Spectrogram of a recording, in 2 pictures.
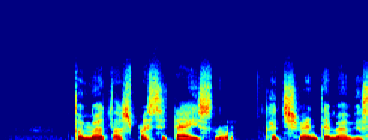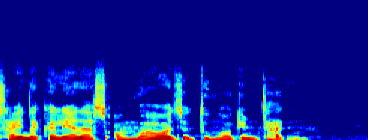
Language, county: Lithuanian, Kaunas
